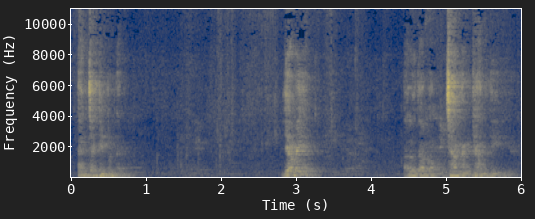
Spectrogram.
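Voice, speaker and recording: A man's voice: mid-range voice, unhurried, vocal fry. A man preaching a sermon to a congregation, calling out for responses. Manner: animated, calls out to the congregation for responses. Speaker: evangelist preacher. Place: church prayer meeting hall. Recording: echoey hall, distant mic, faint noise.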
